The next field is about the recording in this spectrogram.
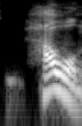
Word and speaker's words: Raúl: Honorable mention, Raúl Neto, actually pronounced Howell Neto.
